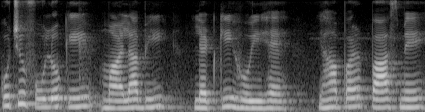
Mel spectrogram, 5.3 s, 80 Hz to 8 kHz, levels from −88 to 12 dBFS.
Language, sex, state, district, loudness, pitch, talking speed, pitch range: Hindi, female, Bihar, Katihar, -16 LUFS, 215 Hz, 135 wpm, 195-225 Hz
